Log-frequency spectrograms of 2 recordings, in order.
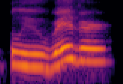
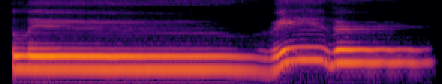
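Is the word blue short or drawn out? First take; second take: short; drawn out. First: The word blue is short and plain. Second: The word blue is stretched out long.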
